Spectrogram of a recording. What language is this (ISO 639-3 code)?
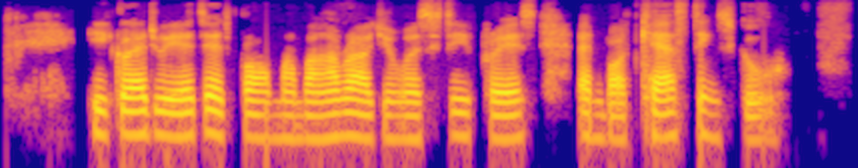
eng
